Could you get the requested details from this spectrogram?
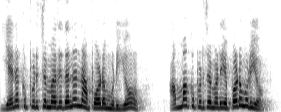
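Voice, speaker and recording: A woman's voice: very high-pitched, animated, very fast, muffled recording. A woman voicing a stubborn young woman in a cartoon, firm and pleading by turns. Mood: flustered. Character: defiant young woman, stubborn about marriage. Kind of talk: cartoon voice acting.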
